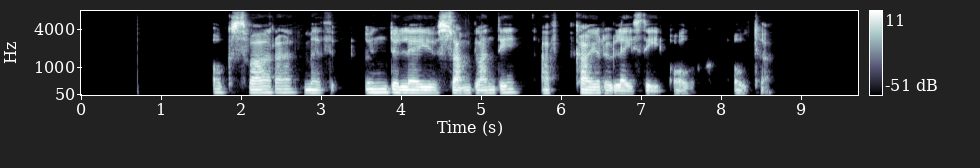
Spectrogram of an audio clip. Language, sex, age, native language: Icelandic, male, 40-49, English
